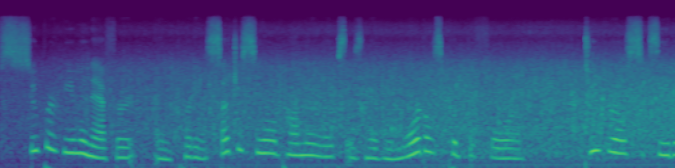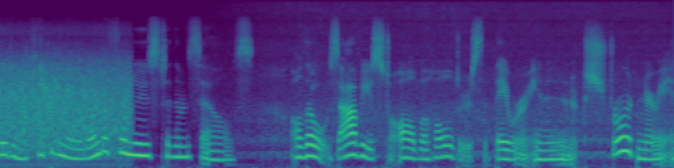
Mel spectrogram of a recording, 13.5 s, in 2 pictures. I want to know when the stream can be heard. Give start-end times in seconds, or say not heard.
0.0-8.1.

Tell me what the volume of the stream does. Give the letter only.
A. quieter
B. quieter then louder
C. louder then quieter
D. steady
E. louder
E.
